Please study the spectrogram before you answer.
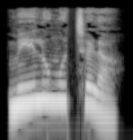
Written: ಮೇಲ್ಮುಚ್ಚಳ

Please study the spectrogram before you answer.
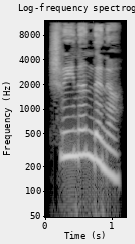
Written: ಶ್ರೀನಂದನ

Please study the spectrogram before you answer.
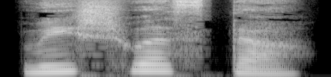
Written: ವಿಶ್ವಸ್ತ

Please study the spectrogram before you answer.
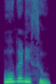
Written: ಒಗಡಿಸು

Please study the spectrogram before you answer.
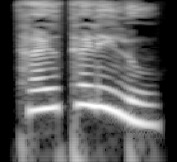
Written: ಥಳಥಳಿಲು

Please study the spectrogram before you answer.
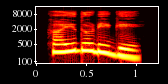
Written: ಕೈದುಡುಕು

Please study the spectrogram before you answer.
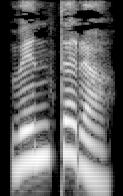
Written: ವಂದರಿ

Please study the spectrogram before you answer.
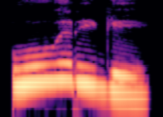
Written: ಓವರಿಗೆ

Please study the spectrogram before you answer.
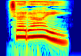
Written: ಚರಿಯ

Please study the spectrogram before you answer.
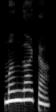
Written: ಮುಂಗಡೆ

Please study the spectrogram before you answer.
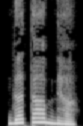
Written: ಗತಭೀತ

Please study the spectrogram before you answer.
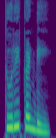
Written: ದಾರೆಕಡ್ಡಿ

